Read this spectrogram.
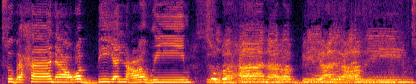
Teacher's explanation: صبح باقلقلہ ہا جو ہے ایری ہا ہے، 2 کاؤنٹ اس کو لمبا کریں گے، ہا middle part of your throat, را موٹی پڑی جائے گی، العظیم عین again middle part of your throat, and را tip of my tongue and heavy ہوگی · ہا جو ہے ایری ہا ہے، 2 کاؤنٹ اس کو لمبا کریں گے، ہا middle part of your throat, را موٹی پڑی جائے گی، العظیم عین again middle part of your throat, and را tip of my tongue and heavy ہوگی، ٹھیک ہے؟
